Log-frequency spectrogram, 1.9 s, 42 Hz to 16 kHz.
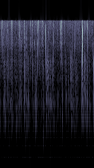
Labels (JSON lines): {"label": "biophony, sea urchins (Echinidae)", "recorder": "SoundTrap 600 or HydroMoth"}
